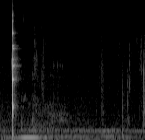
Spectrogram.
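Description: A single bright, sharp clink of beer glasses knocking together in a toast, with a short ringing tail, followed by quiet background hum and faint small sounds.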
